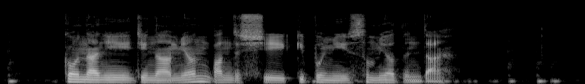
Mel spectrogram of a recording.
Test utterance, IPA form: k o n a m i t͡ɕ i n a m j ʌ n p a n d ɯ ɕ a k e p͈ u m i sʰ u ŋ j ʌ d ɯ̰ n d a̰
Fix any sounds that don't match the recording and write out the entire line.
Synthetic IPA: k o n a ɲ i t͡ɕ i n a m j ʌ n p a n d ɯ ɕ i k i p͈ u m i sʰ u m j ʌ d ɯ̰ n d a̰

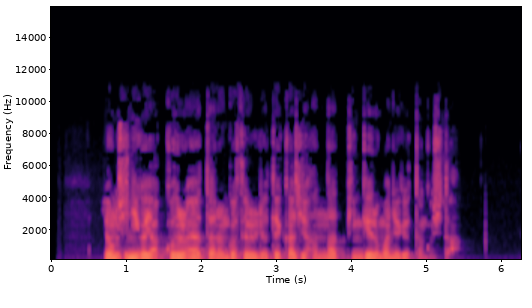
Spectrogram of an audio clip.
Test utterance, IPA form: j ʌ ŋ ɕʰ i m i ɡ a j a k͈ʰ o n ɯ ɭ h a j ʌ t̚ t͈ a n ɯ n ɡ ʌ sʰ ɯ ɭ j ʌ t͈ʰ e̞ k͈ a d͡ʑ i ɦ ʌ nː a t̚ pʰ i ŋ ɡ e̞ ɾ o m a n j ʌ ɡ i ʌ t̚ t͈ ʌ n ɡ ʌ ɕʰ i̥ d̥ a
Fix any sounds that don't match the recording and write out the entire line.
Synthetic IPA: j ʌ ŋ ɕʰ i ɲ i ɡ a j a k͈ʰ o n ɯ ɭ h a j ʌ t̚ t͈ a n ɯ n ɡ ʌ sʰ ɯ ɭ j ʌ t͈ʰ e̞ k͈ a d͡ʑ i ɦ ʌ nː a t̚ pʰ i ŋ ɡ e̞ ɾ o m a n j ʌ ɡ j ʌ t̚ t͈ ʌ n ɡ ʌ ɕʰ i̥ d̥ a

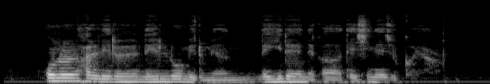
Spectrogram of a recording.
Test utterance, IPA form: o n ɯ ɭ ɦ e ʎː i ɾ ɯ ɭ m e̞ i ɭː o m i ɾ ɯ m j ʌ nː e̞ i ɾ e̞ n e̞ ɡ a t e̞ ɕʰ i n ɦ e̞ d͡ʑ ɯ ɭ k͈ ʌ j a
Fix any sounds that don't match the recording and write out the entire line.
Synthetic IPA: o n ɯ ɭ ɦ a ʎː i ɾ ɯ ɭ n e̞ i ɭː o m i ɾ ɯ m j ʌ nː e̞ i ɾ e̞ n e̞ ɡ a t e̞ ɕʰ i n ɦ e̞ d͡ʑ u ɭ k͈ ʌ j a

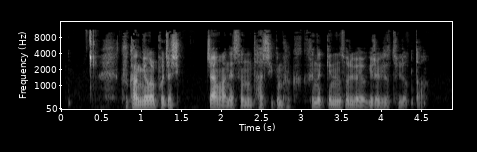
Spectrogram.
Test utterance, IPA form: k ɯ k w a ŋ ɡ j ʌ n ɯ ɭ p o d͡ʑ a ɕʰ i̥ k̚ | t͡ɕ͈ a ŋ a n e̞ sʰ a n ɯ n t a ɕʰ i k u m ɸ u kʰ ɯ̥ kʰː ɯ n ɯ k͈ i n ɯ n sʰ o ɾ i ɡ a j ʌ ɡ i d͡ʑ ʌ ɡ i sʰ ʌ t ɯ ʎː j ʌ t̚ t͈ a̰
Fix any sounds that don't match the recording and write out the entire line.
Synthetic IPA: k ɯ k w a ŋ ɡ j ʌ ŋ ɯ ɭ p o d͡ʑ a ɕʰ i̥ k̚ | t͡ɕ͈ a ŋ a n e̞ sʰ ʌ n ɯ n t a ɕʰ i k ɯ m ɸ ɯ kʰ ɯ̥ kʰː ɯ n ɯ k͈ i n ɯ n sʰ o ɾ i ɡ a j ʌ ɡ i d͡ʑ ʌ ɡ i sʰ ʌ t ɯ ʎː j ʌ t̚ t͈ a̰

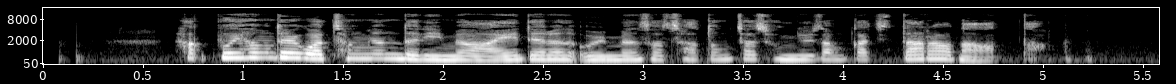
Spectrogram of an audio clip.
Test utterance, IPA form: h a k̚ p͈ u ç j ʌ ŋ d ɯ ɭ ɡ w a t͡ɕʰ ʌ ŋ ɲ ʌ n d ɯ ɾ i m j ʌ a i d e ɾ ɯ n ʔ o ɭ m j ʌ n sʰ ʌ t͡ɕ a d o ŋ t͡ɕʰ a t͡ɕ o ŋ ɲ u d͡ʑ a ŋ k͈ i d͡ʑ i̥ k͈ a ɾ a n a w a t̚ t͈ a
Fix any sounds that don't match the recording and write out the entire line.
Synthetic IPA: h a k̚ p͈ u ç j ʌ ŋ d ɯ ɭ ɡ w a t͡ɕʰ ʌ ŋ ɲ ʌ n d ɯ ɾ i m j ʌ a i d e ɾ ɯ n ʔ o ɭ m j ʌ n sʰ ʌ t͡ɕ a d o ŋ t͡ɕʰ a t͡ɕ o ŋ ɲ u d͡ʑ a ŋ k͈ a d͡ʑ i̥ t͈ a ɾ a n a w a t̚ t͈ a

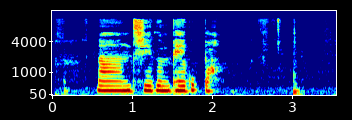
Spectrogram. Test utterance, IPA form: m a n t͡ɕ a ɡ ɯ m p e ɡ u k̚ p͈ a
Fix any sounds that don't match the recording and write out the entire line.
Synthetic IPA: n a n t͡ɕ i ɡ ɯ m p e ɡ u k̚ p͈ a

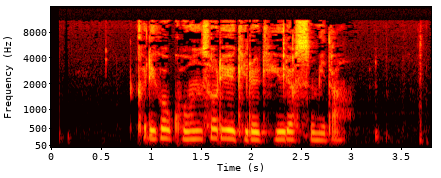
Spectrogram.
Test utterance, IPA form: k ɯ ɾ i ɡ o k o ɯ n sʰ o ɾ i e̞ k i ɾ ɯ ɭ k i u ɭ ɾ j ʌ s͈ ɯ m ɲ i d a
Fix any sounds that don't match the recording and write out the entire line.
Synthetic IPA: k ɯ ɾ i ɡ o k o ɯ n sʰ o ɾ i e̞ k i ɾ ɯ ɭ k i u ɾ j ʌ s͈ ɯ m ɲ i d a

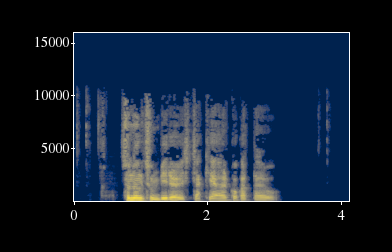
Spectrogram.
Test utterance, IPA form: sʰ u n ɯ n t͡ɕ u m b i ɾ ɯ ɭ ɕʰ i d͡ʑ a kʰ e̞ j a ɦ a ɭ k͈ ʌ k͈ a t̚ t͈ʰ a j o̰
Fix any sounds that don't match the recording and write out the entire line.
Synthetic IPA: sʰ u n ɯ ŋ t͡ɕ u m b i ɾ ɯ ɭ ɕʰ i d͡ʑ a kʰ e̞ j a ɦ a ɭ k͈ ʌ k͈ a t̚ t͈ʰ a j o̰

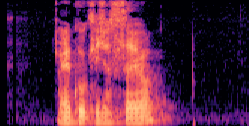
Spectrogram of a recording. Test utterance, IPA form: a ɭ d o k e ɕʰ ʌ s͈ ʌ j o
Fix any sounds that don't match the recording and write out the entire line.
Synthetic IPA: a ɭ ɡ o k e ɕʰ ʌ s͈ ʌ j o

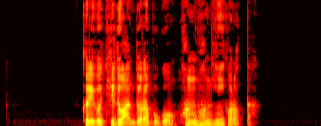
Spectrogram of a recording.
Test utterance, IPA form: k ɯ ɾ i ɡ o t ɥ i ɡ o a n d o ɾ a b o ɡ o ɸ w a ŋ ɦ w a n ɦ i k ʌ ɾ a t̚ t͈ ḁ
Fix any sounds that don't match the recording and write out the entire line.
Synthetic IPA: k ɯ ɾ i ɡ o t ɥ i d o a n d o ɾ a b o ɡ o ɸ w a ŋ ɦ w a ŋ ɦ i k ʌ ɾ ʌ t̚ t͈ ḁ

